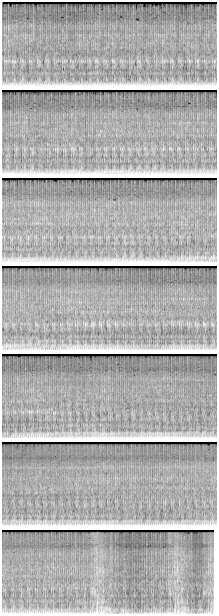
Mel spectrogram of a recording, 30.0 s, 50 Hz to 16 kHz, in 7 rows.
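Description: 1969 Ford Capri Mk1 engine idling steadily on its single air-filtered carburettor. Near the end it revs in short, uneven bursts as the throttle linkage is worked by hand.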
